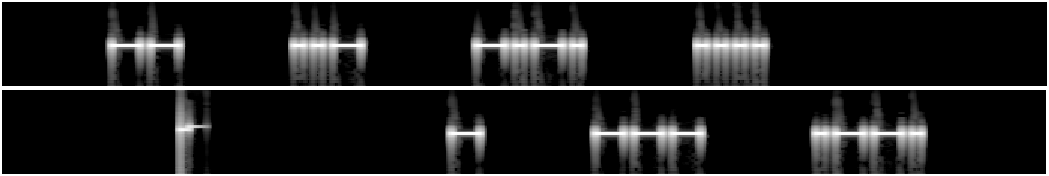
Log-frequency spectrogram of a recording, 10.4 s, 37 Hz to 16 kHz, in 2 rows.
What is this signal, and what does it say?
Morse code, heard as a keyed tone, about 25 wpm, spaced as for 12 wpm, 700 Hz. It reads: MUCH TOP
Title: 4x Character Spacing - Top 500 Words - 25wpm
